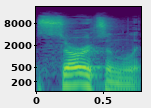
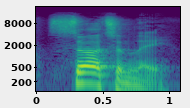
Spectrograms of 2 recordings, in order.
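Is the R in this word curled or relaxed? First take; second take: curled; relaxed. First: The R is curled over with the tongue. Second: The R is relaxed with no tongue curl.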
